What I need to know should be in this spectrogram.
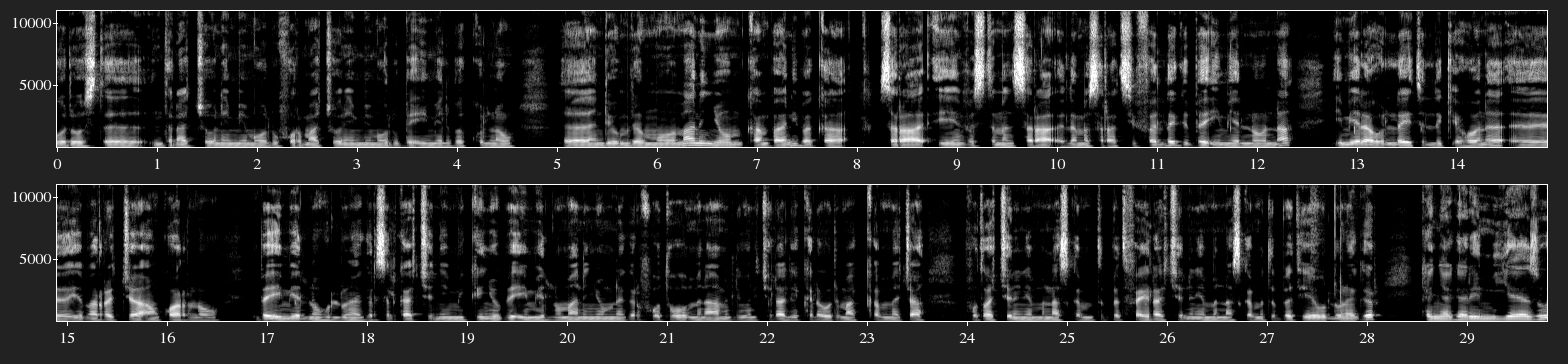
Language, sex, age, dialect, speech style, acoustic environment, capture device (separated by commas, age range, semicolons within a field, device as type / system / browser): Amharic, male, 25-34, Ethiopia - Gondar, relaxed, silence, mobile / Linux / Chrome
